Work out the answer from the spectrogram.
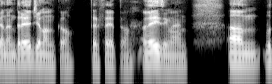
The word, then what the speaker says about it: Giammanco: track well I'll um let's say with the Italian pronunciation yeah do it I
